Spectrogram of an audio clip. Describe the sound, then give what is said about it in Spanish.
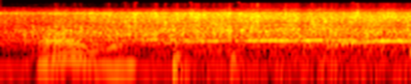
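Sustained audience applause, a continuous wash of clapping that runs through the whole two seconds, with a man's voice talking over it at the start. “Perdón que hable arriba de los aplausos.”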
